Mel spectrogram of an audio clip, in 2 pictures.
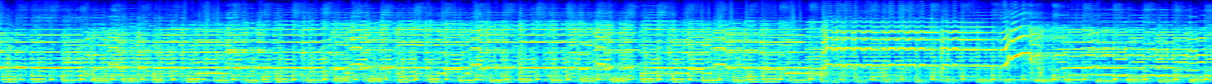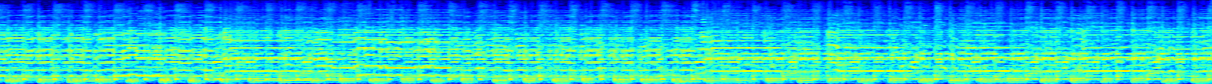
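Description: Kolo folk dance music led by accordion, playing steadily with a driving rhythm. About twelve seconds in, a single quick rising swoop in pitch sounds over the music.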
